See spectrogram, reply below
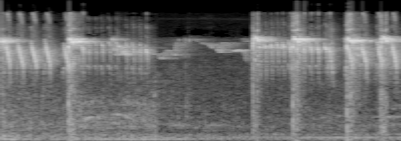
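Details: Bayeman bird in nyrecet song: a fast descending buzzy trill, a sharp high click, a faint thin whistle, then two more loud piercing ticks.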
